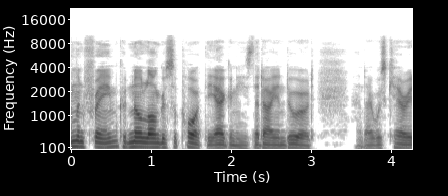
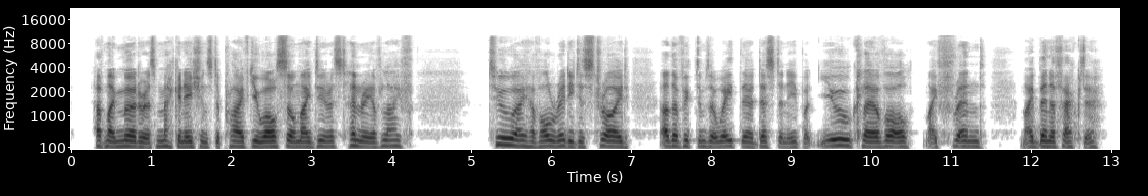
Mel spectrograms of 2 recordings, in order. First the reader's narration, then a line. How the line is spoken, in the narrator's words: I gasped for breath, I exclaimed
